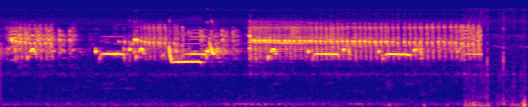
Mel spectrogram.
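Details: Bar-winged prinia lure recording for calling birds in: long runs of dense, high buzzing trills with a few thin whistled slides, ending abruptly in a low knock and quiet.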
